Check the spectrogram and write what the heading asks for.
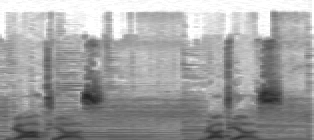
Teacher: In Latin America, this soft C is pronounced as S as of English.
